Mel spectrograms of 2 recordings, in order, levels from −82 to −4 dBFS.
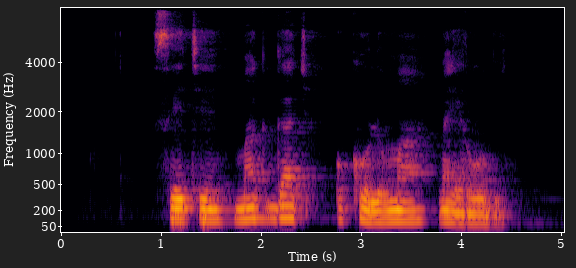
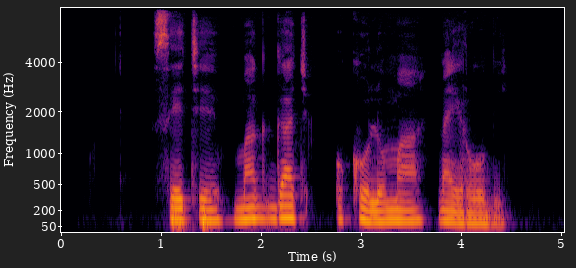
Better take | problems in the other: second | room echo; dies away in 0.6 s

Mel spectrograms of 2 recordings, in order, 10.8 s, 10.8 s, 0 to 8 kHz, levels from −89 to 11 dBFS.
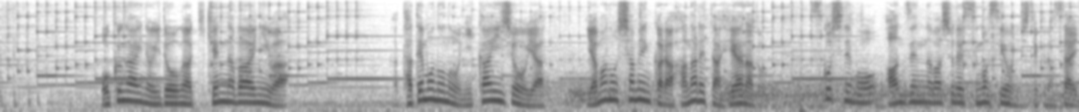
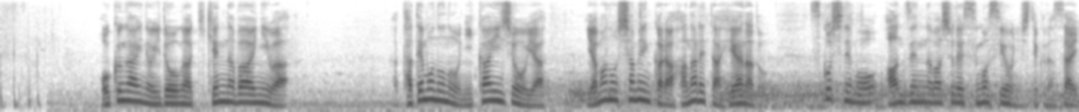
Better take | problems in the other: second | background sound (Ringtone); 14 dB below the speech

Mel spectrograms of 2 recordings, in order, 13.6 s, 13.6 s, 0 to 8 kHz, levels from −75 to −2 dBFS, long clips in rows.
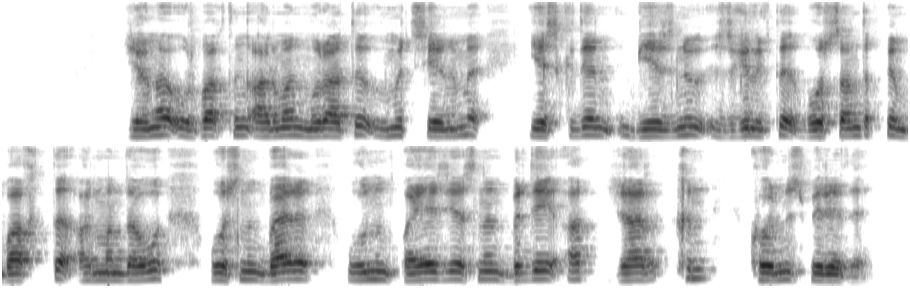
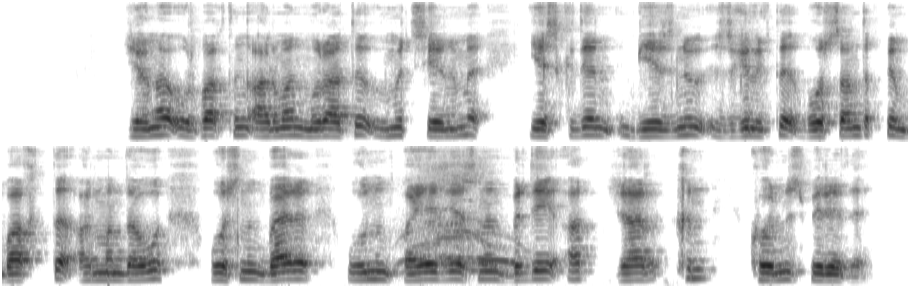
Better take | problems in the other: first | background sound (Breathing); 11 dB below the speech

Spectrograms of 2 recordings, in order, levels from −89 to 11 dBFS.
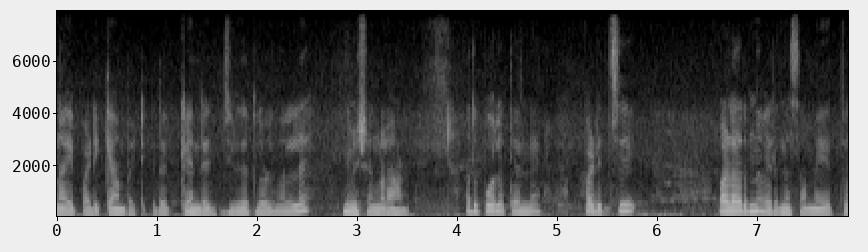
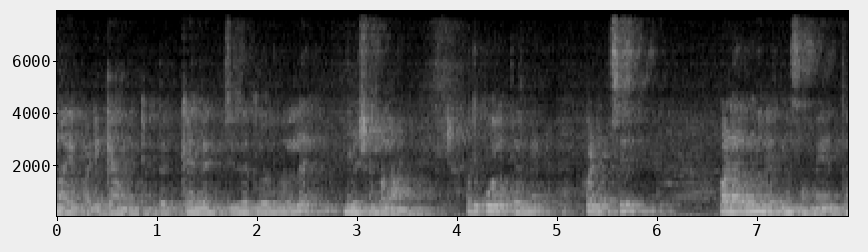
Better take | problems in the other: first | room echo; dies away in 1 s

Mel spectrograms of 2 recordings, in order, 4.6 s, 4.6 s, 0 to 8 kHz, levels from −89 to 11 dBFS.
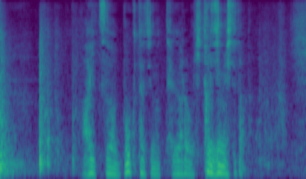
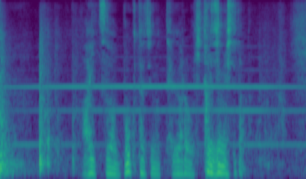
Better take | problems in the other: first | background sound (Wind instrument, woodwind instrument); 13 dB below the speech

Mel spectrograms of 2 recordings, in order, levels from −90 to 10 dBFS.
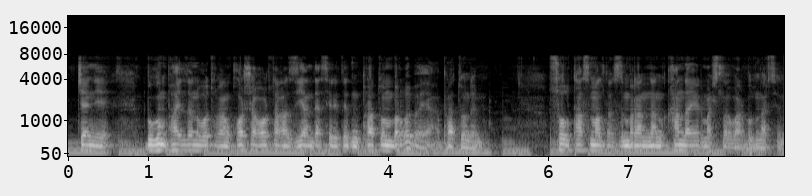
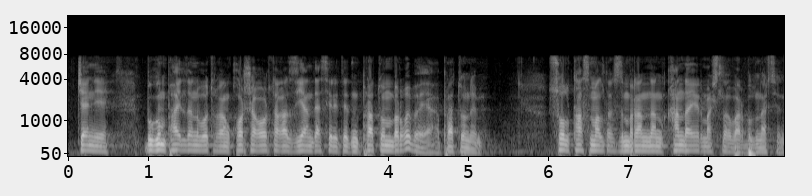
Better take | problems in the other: second | background sound (Bass guitar); 11 dB below the speech // room echo; dies away in 0.3 s

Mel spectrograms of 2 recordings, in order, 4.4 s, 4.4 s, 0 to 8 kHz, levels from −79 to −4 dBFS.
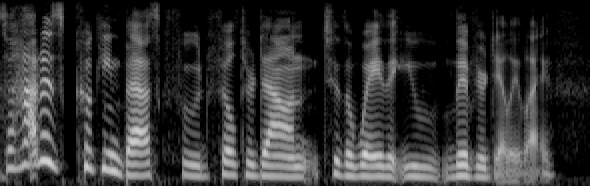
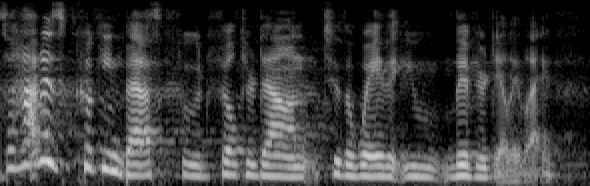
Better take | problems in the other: first | room echo; dies away in 2.1 s

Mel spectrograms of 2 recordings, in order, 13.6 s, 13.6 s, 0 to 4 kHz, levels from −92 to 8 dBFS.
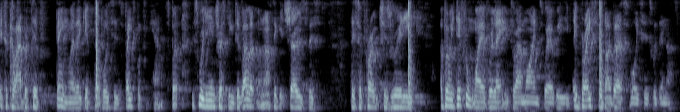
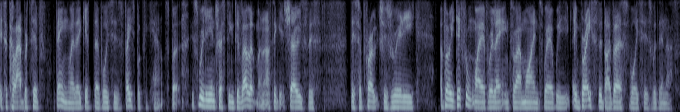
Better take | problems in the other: second | noise reduction (classical method WPE with log-MMSE)

